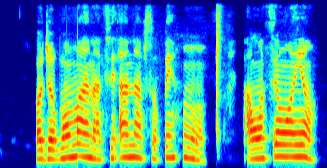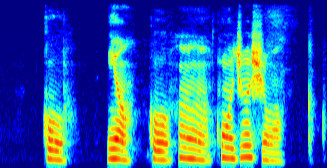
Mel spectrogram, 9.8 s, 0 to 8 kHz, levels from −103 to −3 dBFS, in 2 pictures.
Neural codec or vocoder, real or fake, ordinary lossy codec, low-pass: none; real; none; 7.2 kHz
